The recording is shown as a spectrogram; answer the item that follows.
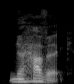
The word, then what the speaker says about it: Nohavec: Today my guest is the wonderful Nohavoc. Now, have I pronounced that properly?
